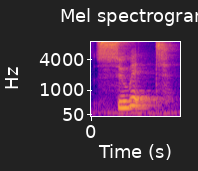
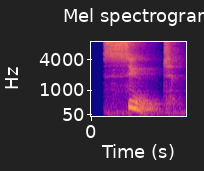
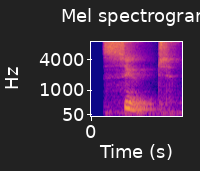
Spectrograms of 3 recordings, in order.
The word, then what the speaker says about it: suit: The spelling of this word sometimes means people would pronounce suit because there's a U and an I, but it's an oo sound. Suit, suit.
